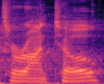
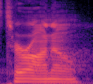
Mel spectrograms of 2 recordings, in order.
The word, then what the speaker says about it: Toronto: We say Toronto with a no at the end. Toronto, So it's not Toronto. It's Toronto. Toronto.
